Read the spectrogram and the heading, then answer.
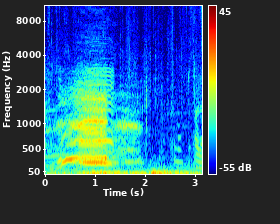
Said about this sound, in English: The little calf here. That really is the size of a dog. Yeah, not even a very big dog, to be honest. Not quite a Jack Russell, a little bit bigger than that.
